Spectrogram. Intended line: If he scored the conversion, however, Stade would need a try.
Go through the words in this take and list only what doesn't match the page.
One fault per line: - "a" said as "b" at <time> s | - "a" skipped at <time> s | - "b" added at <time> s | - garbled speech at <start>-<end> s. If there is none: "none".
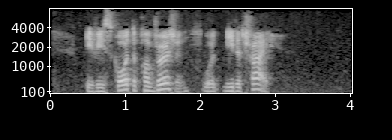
- "however Stade" skipped at 1.9 s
